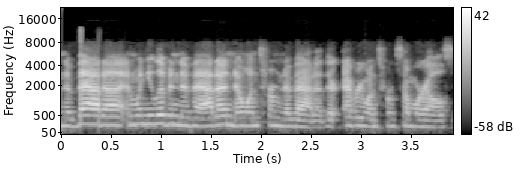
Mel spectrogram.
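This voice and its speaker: An Upper Midwest accent over noticeable background noise. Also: woman. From Michigan.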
